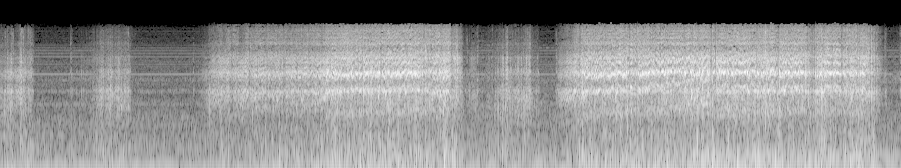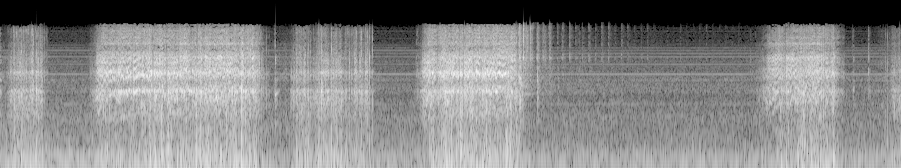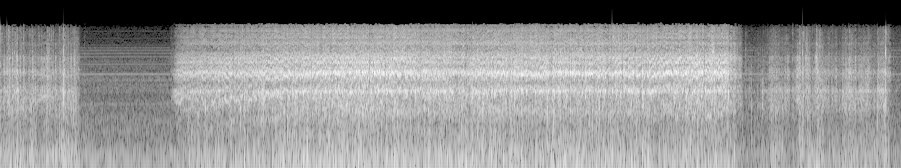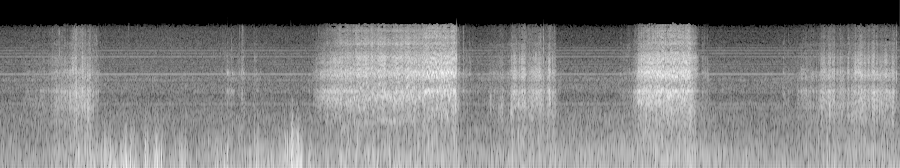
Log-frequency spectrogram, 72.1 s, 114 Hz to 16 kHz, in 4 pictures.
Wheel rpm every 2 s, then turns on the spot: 10, 10, 60, 130, 90, 40, 160, 160, 120, 30, 140, 80, 20, 100, 20, 0, 30, 30, 20, 20, 120, 160, 160, 160, 150, 50, 30, 10, 0, 0, 70, 70, 10, 50, 0, 20.
2-4 8-10 22-26 36-38 50-56 64-66 70-72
